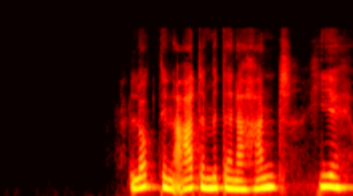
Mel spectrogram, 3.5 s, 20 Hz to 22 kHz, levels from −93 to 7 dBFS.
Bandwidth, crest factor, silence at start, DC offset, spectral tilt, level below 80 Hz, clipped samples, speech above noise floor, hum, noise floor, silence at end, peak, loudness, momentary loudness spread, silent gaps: 9.4 kHz; 12 dB; 1.3 s; under 0.1%; -8 dB/octave; -62 dBFS; under 0.1%; 67 dB; none; -88 dBFS; 0 s; -10 dBFS; -22 LUFS; 7 LU; none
